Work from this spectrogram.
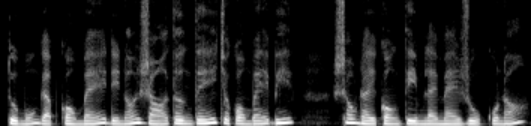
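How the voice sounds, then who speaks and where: A woman voicing a frail, sick old father who speaks softly and wearily. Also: fairly low pitch, normal speed, no echo, clean studio sound, lightly acted. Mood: weary tender.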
